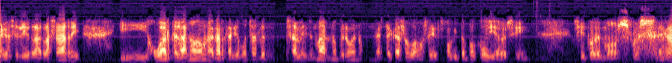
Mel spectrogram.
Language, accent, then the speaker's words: Spanish; Irún, Basque Country, Spain; yo soy de Irún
